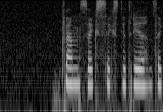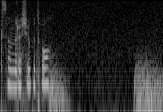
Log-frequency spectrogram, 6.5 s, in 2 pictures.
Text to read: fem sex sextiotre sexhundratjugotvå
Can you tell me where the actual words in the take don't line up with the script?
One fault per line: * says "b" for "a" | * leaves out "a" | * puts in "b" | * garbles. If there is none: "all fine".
all fine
